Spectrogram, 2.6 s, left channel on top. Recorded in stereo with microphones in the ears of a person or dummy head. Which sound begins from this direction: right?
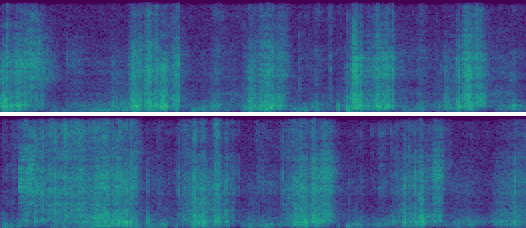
A camera shutter, at 0.1 s.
